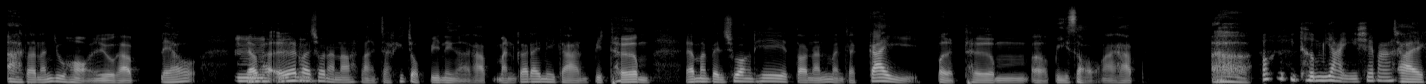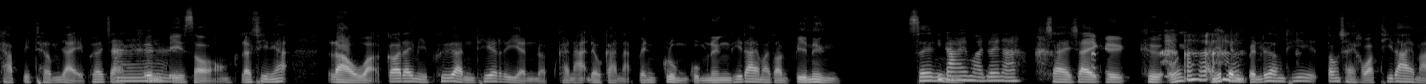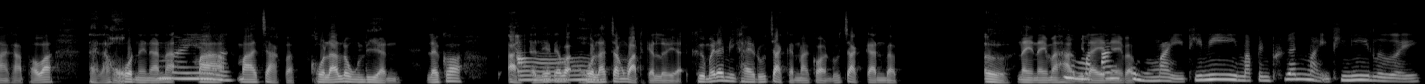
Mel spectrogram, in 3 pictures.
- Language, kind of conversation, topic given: Thai, podcast, เล่าเกี่ยวกับประสบการณ์แคมป์ปิ้งที่ประทับใจหน่อย?
- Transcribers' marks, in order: stressed: "เผอิญ"; chuckle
